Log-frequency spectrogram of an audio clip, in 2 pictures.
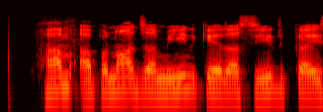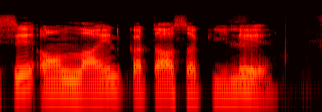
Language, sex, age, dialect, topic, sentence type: Magahi, male, 25-30, Western, banking, question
